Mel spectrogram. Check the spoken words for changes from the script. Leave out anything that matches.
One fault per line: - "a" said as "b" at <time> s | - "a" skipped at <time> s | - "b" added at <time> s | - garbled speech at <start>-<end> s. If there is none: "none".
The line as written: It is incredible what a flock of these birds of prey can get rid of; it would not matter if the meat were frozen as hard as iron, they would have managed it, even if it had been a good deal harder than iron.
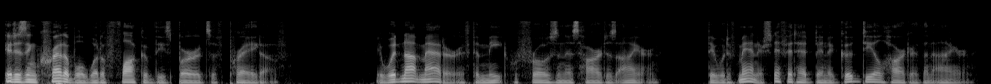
- "can get rid" skipped at 2.6 s
- "it even" skipped at 7.8 s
